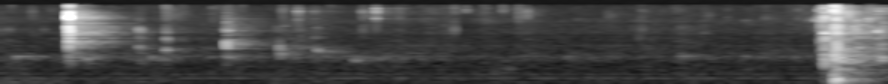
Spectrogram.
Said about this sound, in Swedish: Måste dricka lite vatten på den grejen alltså.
